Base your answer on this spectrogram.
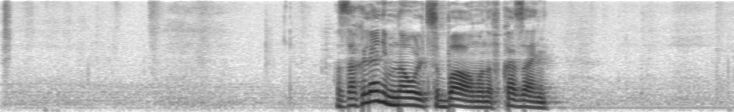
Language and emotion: Russian, neutral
